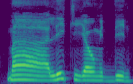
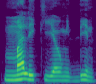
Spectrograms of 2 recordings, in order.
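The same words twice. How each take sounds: First: The vowel after the m is long. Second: The vowel after the m is short. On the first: This is the reading of two particular reciters. "yang membaca panjang huruf mim" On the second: This is the reading of most of the reciters. "membaca dengan pendek"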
